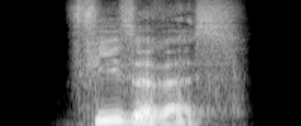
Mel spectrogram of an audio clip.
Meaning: strong/mixed nominative/accusative neuter singular comparative degree of fies
- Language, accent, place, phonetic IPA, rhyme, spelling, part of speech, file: German, Germany, Berlin, [ˈfiːzəʁəs], -iːzəʁəs, fieseres, adjective, De-fieseres.ogg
